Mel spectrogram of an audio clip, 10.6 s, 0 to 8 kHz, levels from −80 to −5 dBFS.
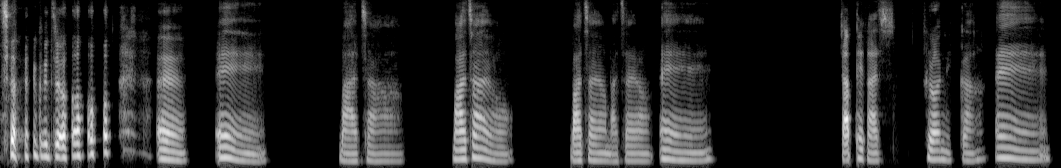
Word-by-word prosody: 잘 465 - +9 0.2
그죠? 210 -2 +7 0.9
예. 150 -5 +4 0.3
예. 145 -10 0 0.7
맞아. 130 0 -6 0.5
맞아요. 165 -6 0 0.6
맞아요, 140 0 -1
맞아요. 130 0 -7
예예. 145 -1 -4 1.3
카페 175 +5 +4
가서 140 -3 -4 0.3
그러니까 155 -1 -3
예. 175 -3 -3
145 Hz, 155 characters per minute, -22 LUFS, 135-165 Hz, 1.3 s, 잘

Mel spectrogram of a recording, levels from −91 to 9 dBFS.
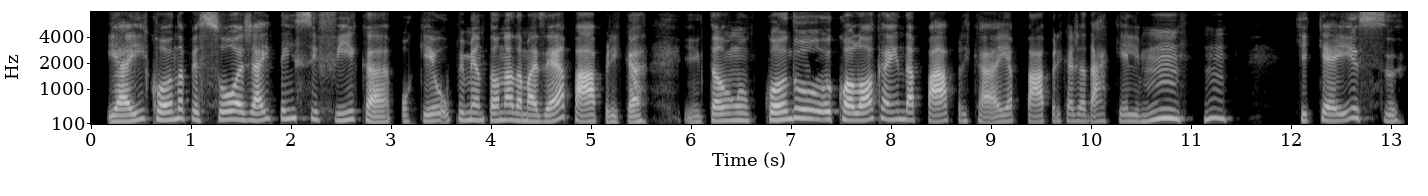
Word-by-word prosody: E 155 - -2
aí 165 +7 +3
quando 210 +1 +1
a - - 0
pessoa 210 -1 +1
já 190 -1 +2
intensifica, 215 - -1
porque 165 +1 -5
o 175 -5 -6
pimentão 195 -2 -2
nada 195 -1 +1
mais 160 -2 +1
é 165 - +5
a - - +2
páprica, 155 -1 +3 0.3
então 175 +5 -3
quando 215 +1 +2
coloca 195 +4 +4
ainda 210 -1 0
a - - -5
páprica, 175 -5 +2
aí 155 +4 -4
a 175 - -6
páprica 165 +3 -1
já 165 0 -7
dá 160 - -2
aquele, 165 -1 -11
hum 225 +7 -2 0.2
hum, 235 +1 -7 0.7
que 180 - -8
que 185 +2 -6
é 170 -1 +1
isso! 215 -3 -4
185 Hz, 150 wpm, -22 LUFS, 165-210 Hz, 0.7 s, é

